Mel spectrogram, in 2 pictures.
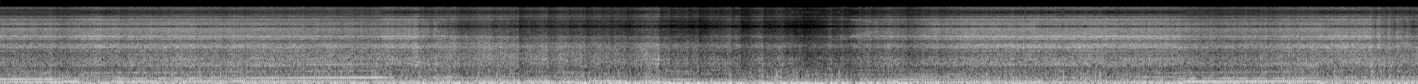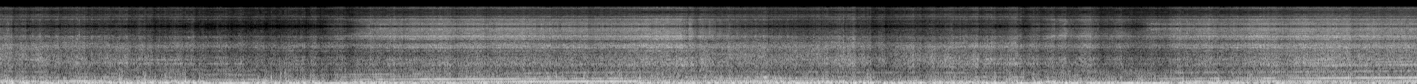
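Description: Tuned Nissan GT-R's twin-turbo V6 under hard acceleration on track, its pitch climbing and then dropping back at each upshift, several times over. Heavy wind and road noise runs throughout.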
